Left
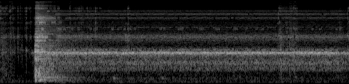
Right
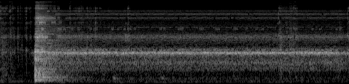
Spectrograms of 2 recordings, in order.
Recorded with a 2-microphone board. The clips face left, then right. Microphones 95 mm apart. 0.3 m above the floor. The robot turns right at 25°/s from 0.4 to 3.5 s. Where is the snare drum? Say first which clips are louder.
Right 1 dB; 20° right (ahead or behind), 1.6 m.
